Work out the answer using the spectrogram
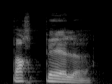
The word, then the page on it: parpalhon: parpaioun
